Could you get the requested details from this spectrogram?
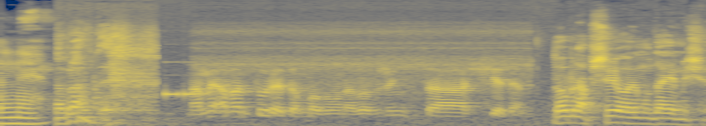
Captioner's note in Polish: radio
